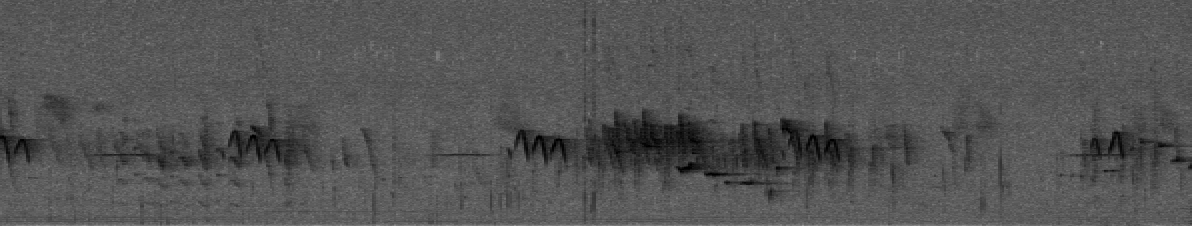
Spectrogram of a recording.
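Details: Mountain white-eye natural song serving as master for training other birds: scattered high looping whistles and short twittering bursts, fuller chatter around six to eight seconds, quieter stretches between.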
